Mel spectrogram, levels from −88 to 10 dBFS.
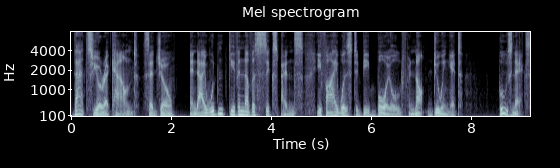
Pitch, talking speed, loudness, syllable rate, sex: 100 Hz, 150 wpm, -18 LUFS, 3.7 syllables/s, male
